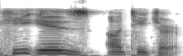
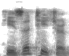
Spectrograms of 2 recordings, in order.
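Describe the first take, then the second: First: It is said in full as two words. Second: It is contracted into one syllable.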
